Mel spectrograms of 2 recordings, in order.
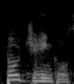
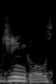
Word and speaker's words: Bojangles: Bojangles. It's Bojangles. It's not Jingles, Jeremiah. Bojangles.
